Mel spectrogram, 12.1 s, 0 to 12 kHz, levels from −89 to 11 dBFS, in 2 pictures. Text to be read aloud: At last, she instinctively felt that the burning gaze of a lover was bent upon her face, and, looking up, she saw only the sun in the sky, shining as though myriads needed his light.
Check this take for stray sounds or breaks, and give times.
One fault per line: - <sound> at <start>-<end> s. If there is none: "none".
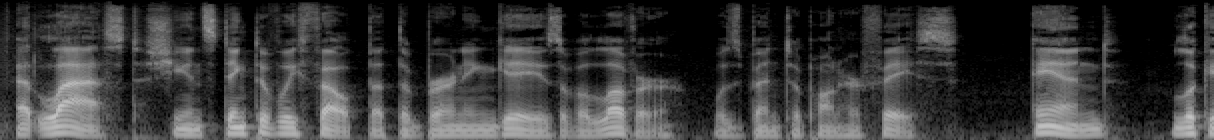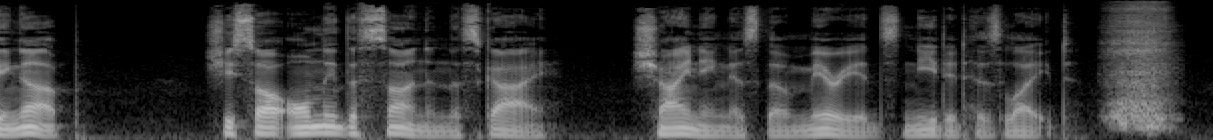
- sniff at 11.5-12.0 s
